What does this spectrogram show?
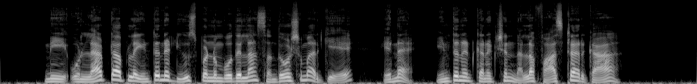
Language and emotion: Tamil, happy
